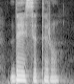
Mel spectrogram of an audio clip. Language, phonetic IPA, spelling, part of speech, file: Ukrainian, [ˈdɛsʲɐterɔ], десятеро, determiner, Uk-десятеро.ogg
- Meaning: ten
